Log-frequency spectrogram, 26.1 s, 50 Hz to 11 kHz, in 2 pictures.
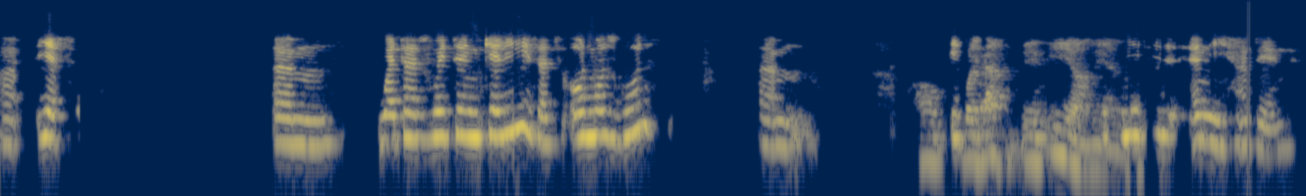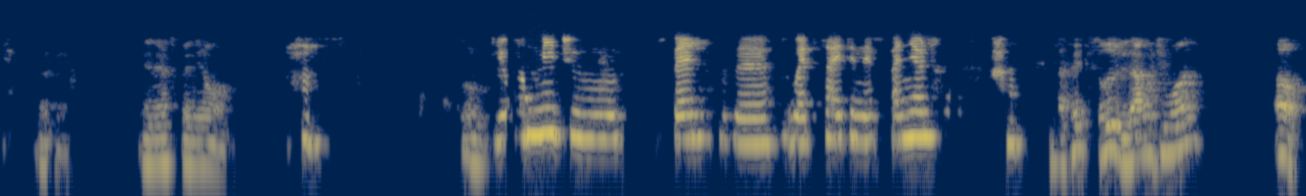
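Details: French woman with lasting language difficulty after an ischemic stroke at age 22 in July 2011, followed by 10 days of mutism and a year of rehabilitation; post-stroke aphasia.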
